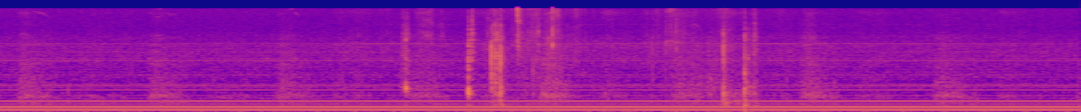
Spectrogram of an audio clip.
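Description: Steady low electrical hum with a few small, sharp clicks from handling a crochet hook and a thread-wrapped wire stem: a cluster around four to five seconds in and two more a little after seven seconds.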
